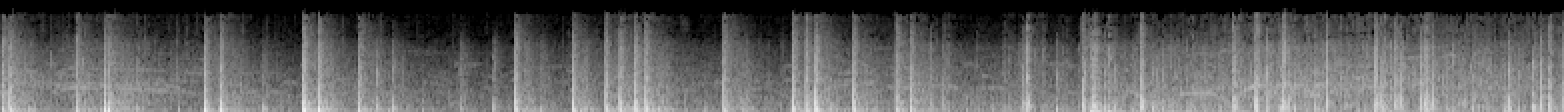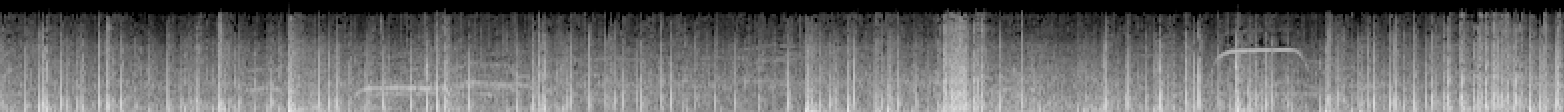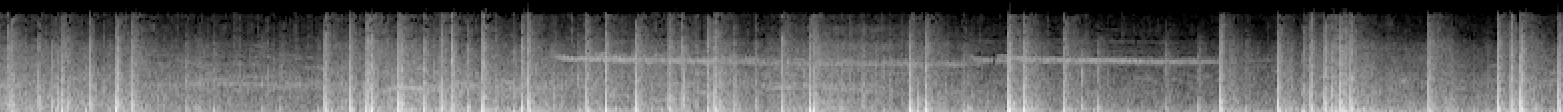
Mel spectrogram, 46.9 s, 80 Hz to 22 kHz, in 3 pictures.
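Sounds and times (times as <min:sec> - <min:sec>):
firework whistle: 0:00.0 - 0:46.9
fireworks popping and crackling: 0:00.0 - 0:46.9
heavy firework bangs: 0:00.0 - 0:46.9
long falling whistle: 0:08.4 - 0:15.6, 0:17.5 - 0:31.9, 0:32.5 - 0:44.5.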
